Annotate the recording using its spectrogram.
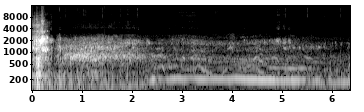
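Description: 1994 Toyota Corolla skidding, its tyres scrubbing and squealing across the tarmac. A short loud burst comes at the very start, and from about two seconds in the engine holds a steady high rev.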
